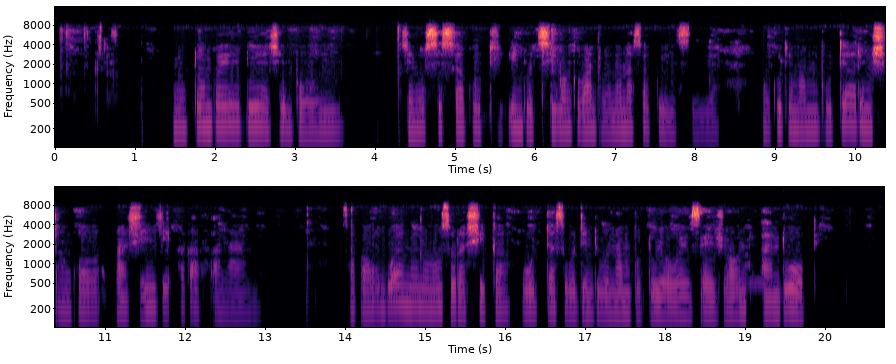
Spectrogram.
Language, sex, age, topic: Ndau, male, 50+, health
